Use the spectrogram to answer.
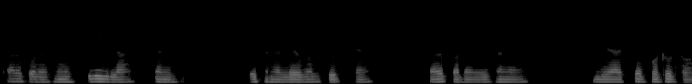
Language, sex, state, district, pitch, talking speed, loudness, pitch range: Bengali, male, West Bengal, Jhargram, 115 Hz, 115 wpm, -47 LUFS, 110-120 Hz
